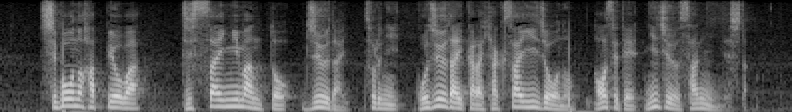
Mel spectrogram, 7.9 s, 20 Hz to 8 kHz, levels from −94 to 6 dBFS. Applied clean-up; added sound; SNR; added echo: none; Fireworks; 17 dB; none.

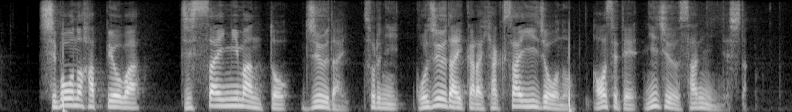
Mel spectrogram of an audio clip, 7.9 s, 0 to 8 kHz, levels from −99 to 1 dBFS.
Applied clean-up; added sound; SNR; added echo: neural mask model RNNoise.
